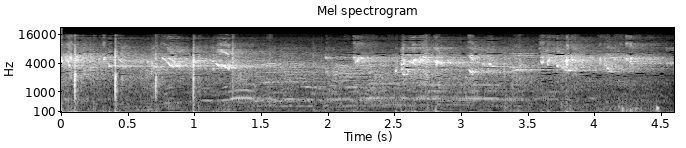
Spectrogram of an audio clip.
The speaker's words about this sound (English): Liao trying to dribble down the right side of the lane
